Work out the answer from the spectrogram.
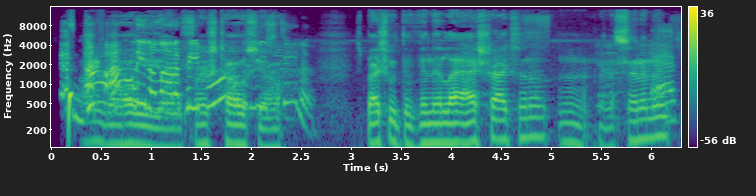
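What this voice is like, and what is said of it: Noticeable accent slipping out. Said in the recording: “he just his accent came out ... Yo, y'all teasing me about my accent?”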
